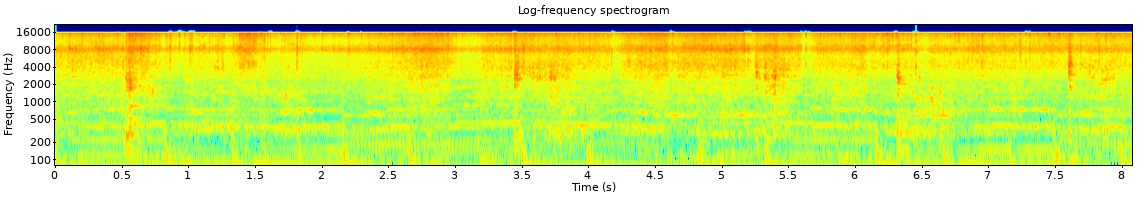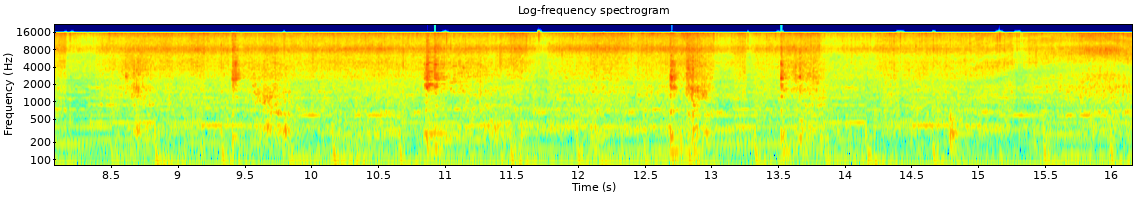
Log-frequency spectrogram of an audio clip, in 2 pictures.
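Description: Cut long beans, carrots and onion sizzling as they stir-fry in a steel wok, with a metal spatula scraping and clicking against the pan now and then.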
